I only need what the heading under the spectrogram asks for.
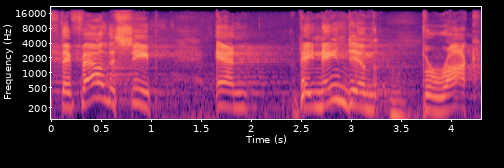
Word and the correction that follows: Baarack: Actually, I said it wrong. They actually named it this way Baarack. That is the sheep's name.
